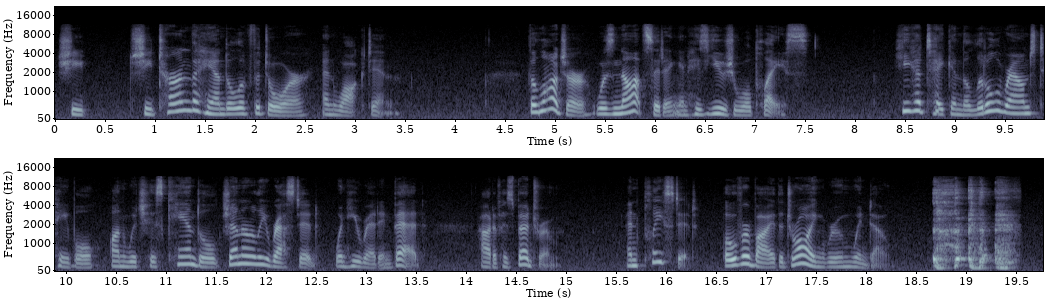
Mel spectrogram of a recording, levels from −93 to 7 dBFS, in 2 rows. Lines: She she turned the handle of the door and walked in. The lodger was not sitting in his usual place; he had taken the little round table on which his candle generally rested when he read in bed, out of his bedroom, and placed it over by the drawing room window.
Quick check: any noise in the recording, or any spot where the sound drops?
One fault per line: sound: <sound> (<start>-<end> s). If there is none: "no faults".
sound: cough (18.7-19.6 s)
